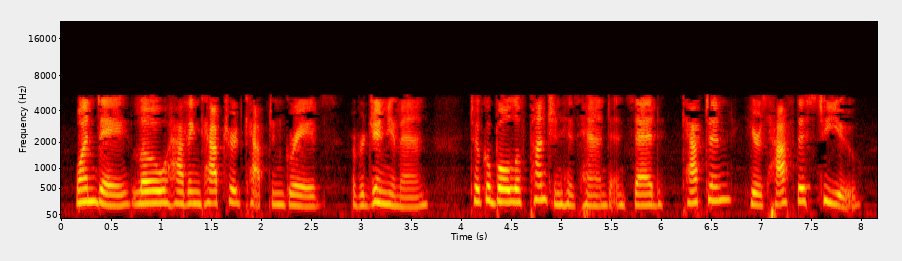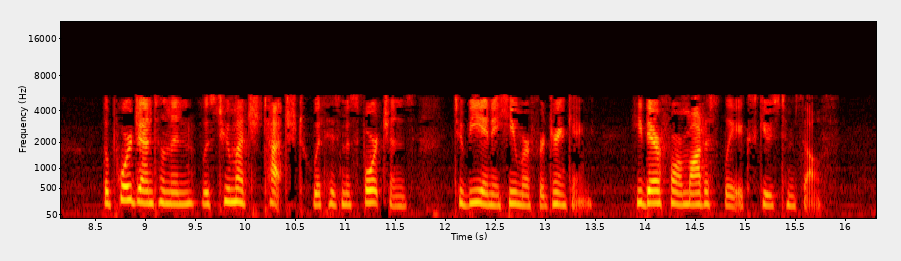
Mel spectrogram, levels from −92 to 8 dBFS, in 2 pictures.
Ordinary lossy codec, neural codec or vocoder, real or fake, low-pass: MP3, 24 kbps; none; real; 5.4 kHz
